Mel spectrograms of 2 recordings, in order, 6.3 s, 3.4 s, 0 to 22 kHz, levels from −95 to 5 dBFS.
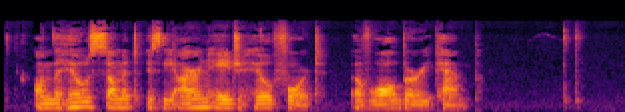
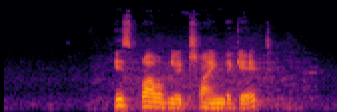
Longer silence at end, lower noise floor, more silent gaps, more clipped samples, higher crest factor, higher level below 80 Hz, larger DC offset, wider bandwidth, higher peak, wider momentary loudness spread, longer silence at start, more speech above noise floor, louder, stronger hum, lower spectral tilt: second, 0.45 s vs 0.7 s; about the same, -65 dBFS vs -66 dBFS; neither; neither; about the same, 20 dB vs 22 dB; about the same, -60 dBFS vs -58 dBFS; neither; second, 11.5 kHz vs 13.5 kHz; first, 0 dBFS vs -4 dBFS; first, 18 LU vs 6 LU; second, 0.2 s vs 1.15 s; about the same, 46 dB vs 44 dB; first, -18 LUFS vs -23 LUFS; neither; second, -3 dB/octave vs -5.5 dB/octave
